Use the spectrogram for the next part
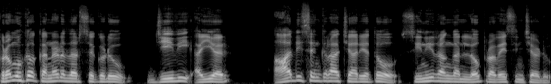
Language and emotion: Telugu, neutral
